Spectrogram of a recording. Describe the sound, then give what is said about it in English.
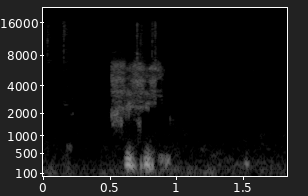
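Faint keyboard clicks as a search is typed on a computer using Control F. A few quick, soft key taps come in a short burst with a brief light hiss, then one more isolated click. “this is how you do a control F and he type Drake”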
